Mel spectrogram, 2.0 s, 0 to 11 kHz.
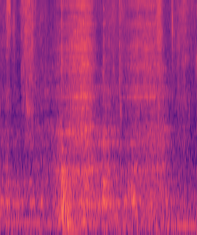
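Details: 1997-2006 Jeep Wrangler rear drum brake after installing a new hardware kit and adjusting the shoes. Hand-spinning the drum gives a soft, even dry rub with no grinding or catching, so the brake is adjusted correctly.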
